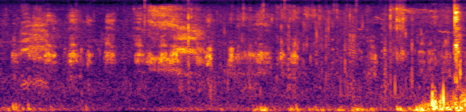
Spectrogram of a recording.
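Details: Wild ducks on Lago Grande lake beside Porto Novo beach give a run of short, nasal quacks in quick succession over a heavy low wind rumble, with faint gull calls mixed in.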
